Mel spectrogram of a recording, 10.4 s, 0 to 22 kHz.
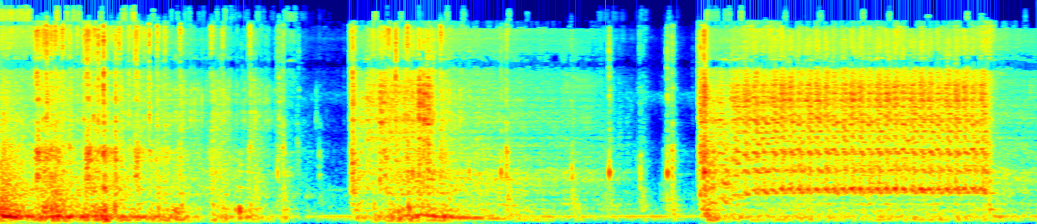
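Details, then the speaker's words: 1985 Chevy C20 square body truck that sat outside over 10 years: starter cranks in several long bursts with short pauses but the engine never catches; cranks, no start. Owner suspects out of fuel or flooded, not confirmed. "Well, it cranked, so I think either I'm out of fuel, because I ain't pouring enough."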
